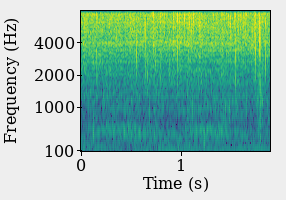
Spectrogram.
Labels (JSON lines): {"label": "anthrophony, boat engine", "recorder": "SoundTrap 500"}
